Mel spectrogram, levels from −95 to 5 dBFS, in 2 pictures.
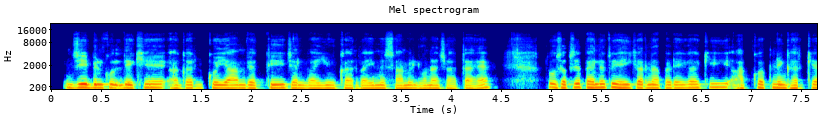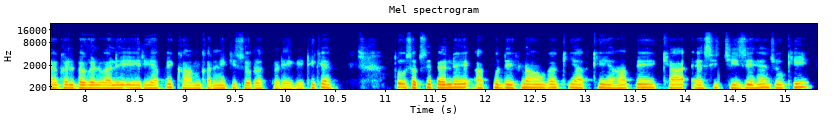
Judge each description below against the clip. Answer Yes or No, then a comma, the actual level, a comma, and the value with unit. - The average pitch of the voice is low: No, medium, 145 Hz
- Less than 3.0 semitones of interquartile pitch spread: Yes, narrow, 2.5 semitones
